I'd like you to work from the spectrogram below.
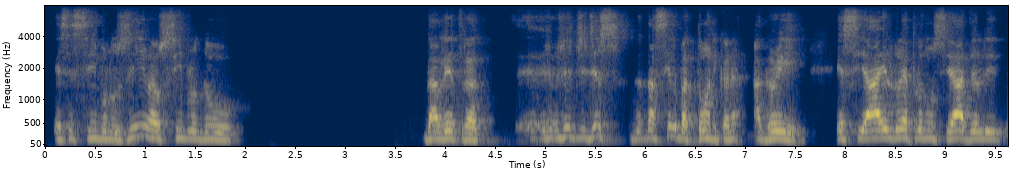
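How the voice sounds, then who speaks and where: A man teaching an English class online, explaining slowly with many hesitations and repeated words. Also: on the high side, lo-fi sound.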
